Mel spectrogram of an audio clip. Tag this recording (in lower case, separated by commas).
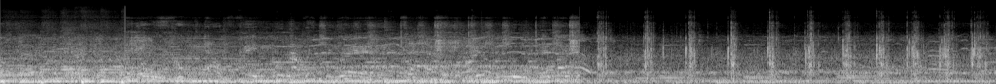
music, applause, clapping, speech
